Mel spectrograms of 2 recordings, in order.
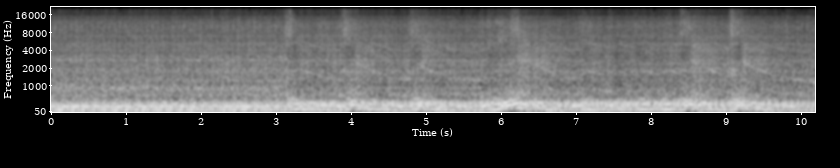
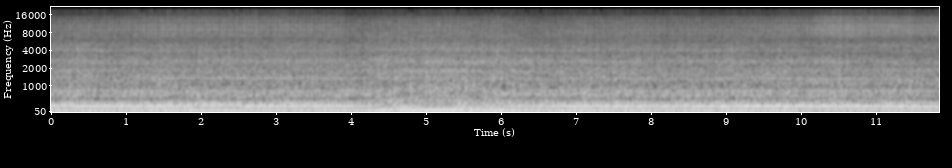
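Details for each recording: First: Honda CB400 after engine rebuild, mixture and carb synchronisation adjustment: crisp revs climb and drop cleanly, settling to an even idle with no knocks or rattles; healthy. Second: Honda CB400 after home engine rebuild, third start attempt: steady idle with uneven lumpy mechanical beat underneath; covering an intake raises rpm and the sound disappears; abnormal idle, cause unclear.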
